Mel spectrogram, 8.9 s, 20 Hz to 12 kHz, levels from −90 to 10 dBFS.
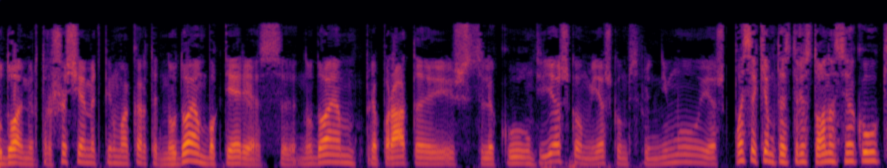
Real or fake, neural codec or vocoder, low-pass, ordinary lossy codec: real; none; 7.2 kHz; MP3, 32 kbps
